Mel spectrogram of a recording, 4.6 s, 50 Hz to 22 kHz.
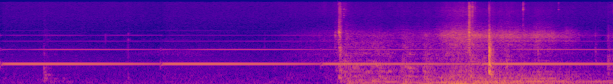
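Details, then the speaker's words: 1996 Dodge Grand Caravan SE 3.3 V6 FWD automatic, started after priming the key: door chime, short crank and catch that sputters and dies within seconds, won't rev, engine light flashing; starts and stalls, cause unknown. "and then it dies quickly and it I can't even rev it or do nothing. And as you can see, the engine lights flashing."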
